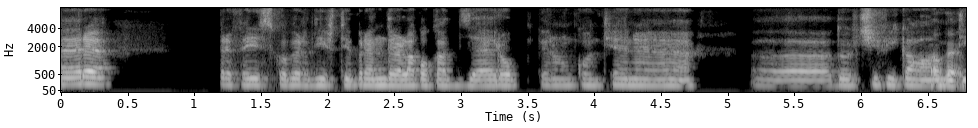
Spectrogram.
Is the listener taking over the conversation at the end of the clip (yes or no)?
yes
